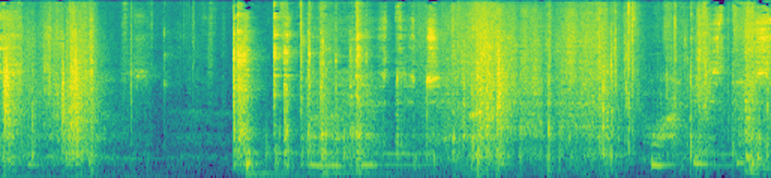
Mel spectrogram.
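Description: Loose sheets of paper being handled and shuffled close to the microphone, with rustles and crackles that get busier about two seconds in. A soft, murmured voice comes and goes under the paper.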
